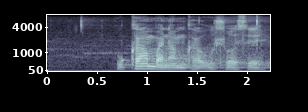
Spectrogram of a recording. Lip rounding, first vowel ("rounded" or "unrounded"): rounded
